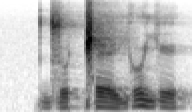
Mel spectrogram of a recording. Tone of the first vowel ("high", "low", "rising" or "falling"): rising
